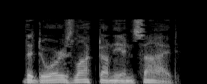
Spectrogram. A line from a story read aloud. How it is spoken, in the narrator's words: exclaimed Clovis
